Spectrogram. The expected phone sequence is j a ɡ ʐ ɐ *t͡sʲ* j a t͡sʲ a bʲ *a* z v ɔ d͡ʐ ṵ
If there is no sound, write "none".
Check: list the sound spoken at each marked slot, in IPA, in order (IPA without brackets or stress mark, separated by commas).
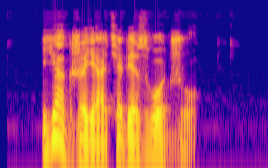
none, ɛ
